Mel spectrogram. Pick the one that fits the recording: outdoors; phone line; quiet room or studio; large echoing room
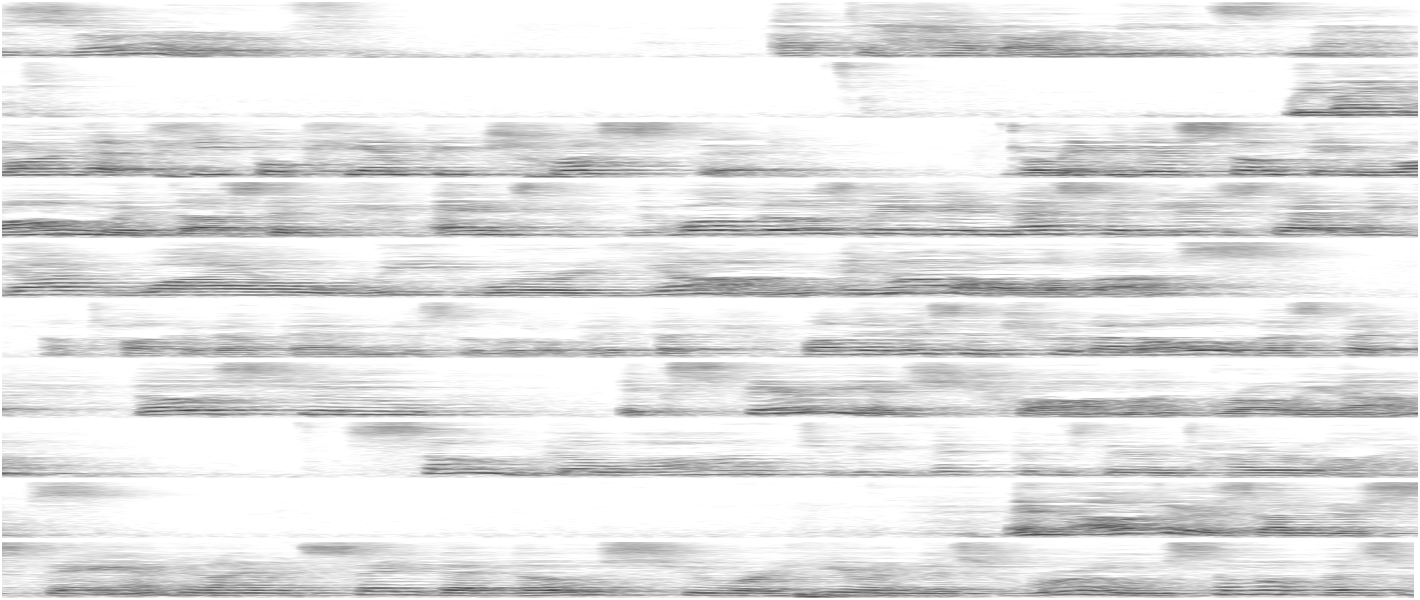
large echoing room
